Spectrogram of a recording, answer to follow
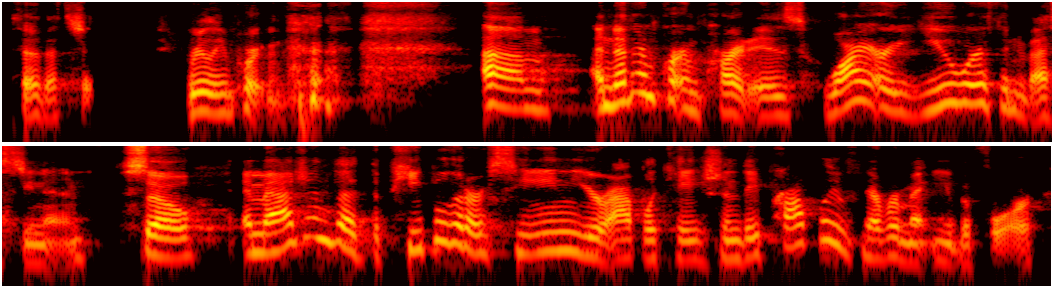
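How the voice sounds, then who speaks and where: A woman's voice: mid-range voice, big pitch swings, fairly quick, a little mellow. Chatty woman, German native speaker. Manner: chatty, frank, many fillers. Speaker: scholarship workshop presenter. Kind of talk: casual workshop talk.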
